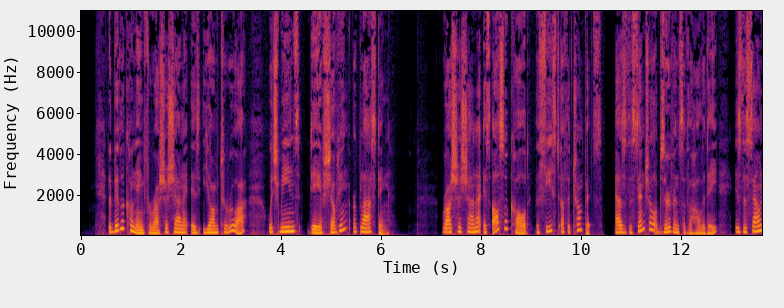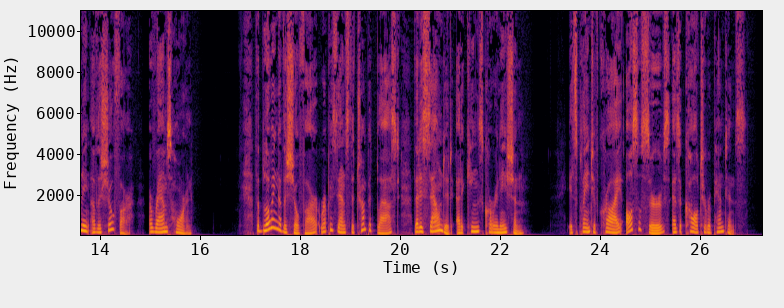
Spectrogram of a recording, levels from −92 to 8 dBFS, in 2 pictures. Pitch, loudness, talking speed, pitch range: 175 Hz, -18 LUFS, 150 wpm, 145-210 Hz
